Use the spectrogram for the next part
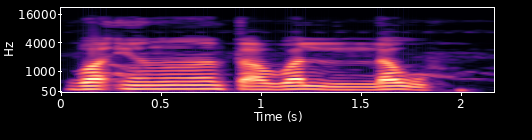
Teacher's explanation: Ta is an ikhfa letter. The rule ikhfa will be done and gunna will be done in noon sakin. Gunna means taking the sound into the nose.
